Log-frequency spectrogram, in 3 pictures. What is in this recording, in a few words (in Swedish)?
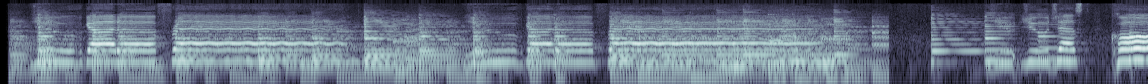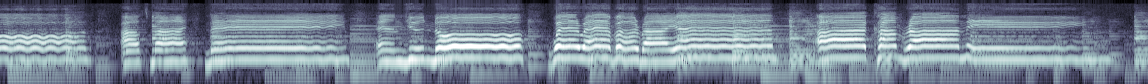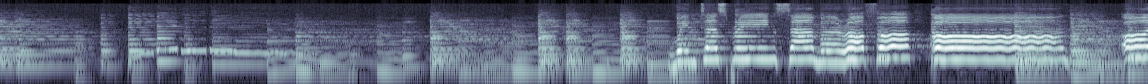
alt, stammor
